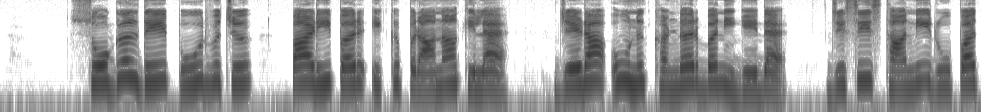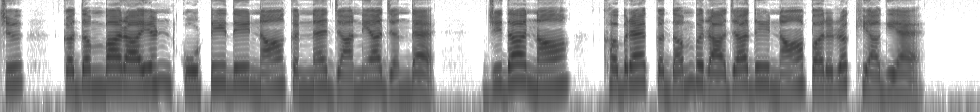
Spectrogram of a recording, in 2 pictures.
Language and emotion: Dogri, neutral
